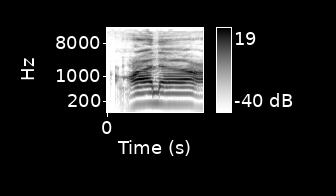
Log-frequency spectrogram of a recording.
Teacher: علا چھوٹی مد ہے، 3 الف کی مقدار کھینچ کر پڑھیں گے، یا کو ہم نے نہیں پڑھنا۔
